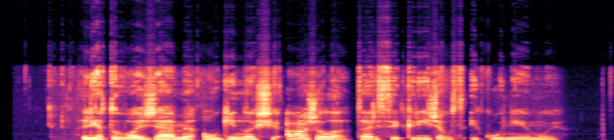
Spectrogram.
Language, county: Lithuanian, Vilnius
